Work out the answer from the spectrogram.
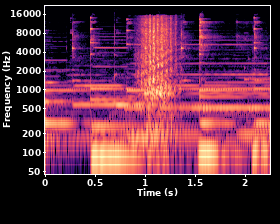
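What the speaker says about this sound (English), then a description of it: "Donkey," A farm donkey lets out a single brief, harsh bray over light background music.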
